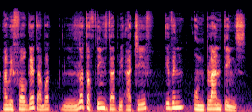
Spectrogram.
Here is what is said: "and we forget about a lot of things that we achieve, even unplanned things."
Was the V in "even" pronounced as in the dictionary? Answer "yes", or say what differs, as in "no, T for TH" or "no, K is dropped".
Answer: yes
